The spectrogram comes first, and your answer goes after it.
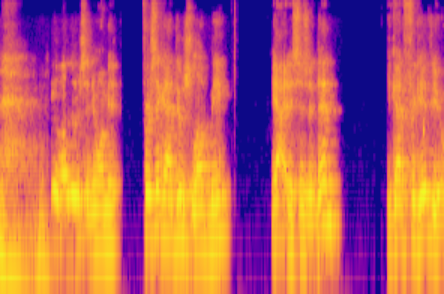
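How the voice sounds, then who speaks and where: A man with a dark, mellow tone sounds somewhat breathy and talks at a moderate pace. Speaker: reverend and spiritual teacher sharing near-death stories. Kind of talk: interview answer telling personal stories.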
